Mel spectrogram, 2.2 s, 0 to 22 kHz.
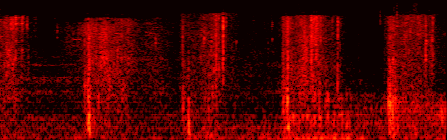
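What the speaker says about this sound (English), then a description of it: "Do you hear that? We've got footsteps." Footsteps in Fallout 4 sound as four evenly spaced soft thuds over a faint ambient hiss, one step about every half second, moderately close, with no voices over them.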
